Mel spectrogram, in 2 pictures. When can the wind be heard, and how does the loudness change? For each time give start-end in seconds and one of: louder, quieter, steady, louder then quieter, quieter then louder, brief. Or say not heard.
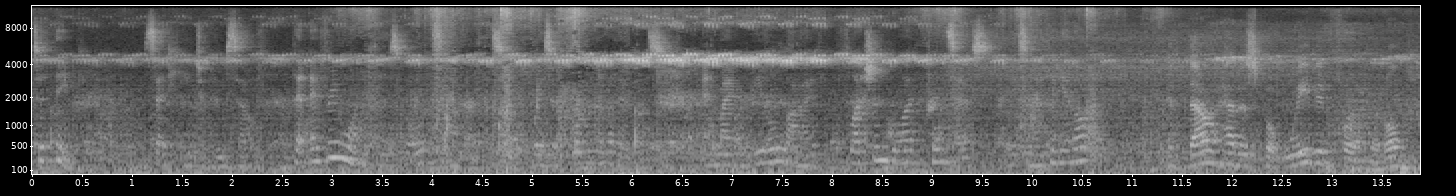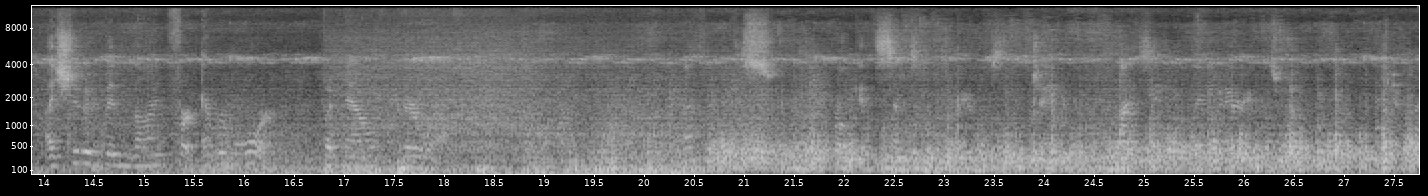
0.0-27.7 louder.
